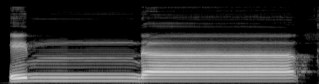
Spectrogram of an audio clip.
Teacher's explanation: جب بھی نون کے اوپر میم کے اوپر شد نظر آئے اپنے وہاں پر غنہ کرنا ہے، آواز کو ناک میں لے کے جانا ہے۔ ان، اب اس کو ہم نے لمبا اس لیے کیا ہے کیونکہ اس کے اوپر مد کا سائن ہے، اس لیے یہ چھوٹی مد ہے، اسے مد منفصل کہا جاتا ہے، مد جائز بھی کہا جاتا ہے۔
